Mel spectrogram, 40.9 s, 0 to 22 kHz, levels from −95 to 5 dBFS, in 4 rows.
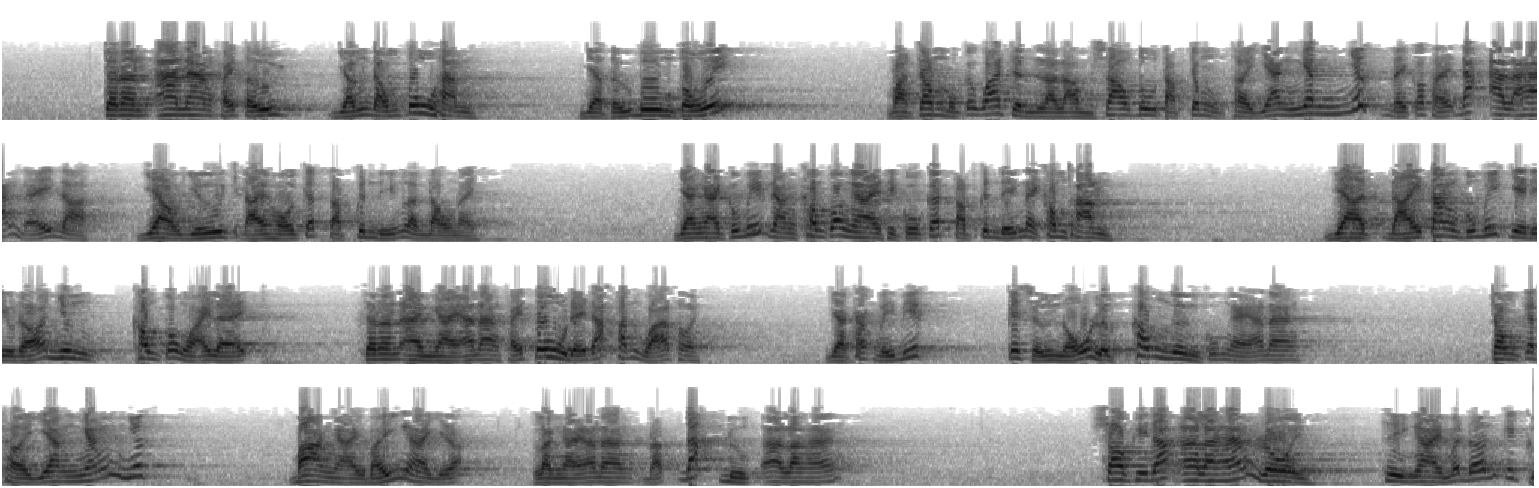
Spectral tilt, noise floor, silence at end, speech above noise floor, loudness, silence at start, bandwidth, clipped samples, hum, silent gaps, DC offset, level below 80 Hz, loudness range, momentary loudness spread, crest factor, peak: -6 dB/octave; -46 dBFS; 0 s; 36 dB; -10 LUFS; 0.7 s; 11 kHz; 0.7%; none; none; under 0.1%; -44 dBFS; 4 LU; 9 LU; 10 dB; 0 dBFS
